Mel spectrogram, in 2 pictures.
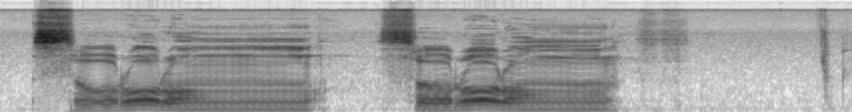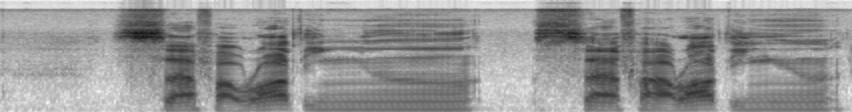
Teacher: रा पर अगर पेश और ज़बर हो तो मोटा पढ़ा जाता है, अगर रा पर ज़ेर हो तो उसको पतला पढ़ा जाएगा, क्योंकि यहाँ पे दोनों पर पेश है इसलिए मोटा पढ़ा जाएगा, और सीन को पतला पढ़ा जाएगा। और सीन को इस तरह अदायगी हो कि सीटी सी आवाज़ निकले तो ज़्यादा अच्छा लगेगा।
